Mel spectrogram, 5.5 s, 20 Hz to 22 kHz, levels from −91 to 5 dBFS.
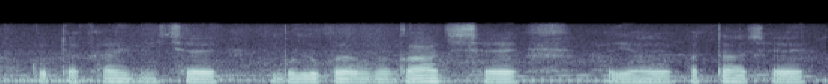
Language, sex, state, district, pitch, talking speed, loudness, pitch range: Maithili, male, Bihar, Samastipur, 110 Hz, 130 wpm, -17 LUFS, 105-150 Hz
